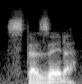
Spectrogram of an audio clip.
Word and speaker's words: stasera: noche se dice stera stasera la s al principio no lleva una e antes sino que se pronuncia de la s stera Entonces cómo se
